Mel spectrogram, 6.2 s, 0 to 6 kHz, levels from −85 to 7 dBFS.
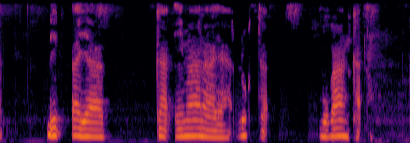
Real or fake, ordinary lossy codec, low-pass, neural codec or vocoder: real; none; 5.4 kHz; none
